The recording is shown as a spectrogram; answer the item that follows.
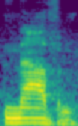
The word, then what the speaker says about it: Navan: Navan.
